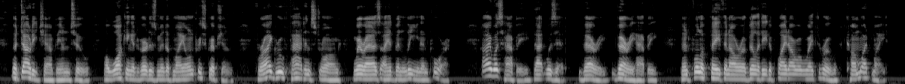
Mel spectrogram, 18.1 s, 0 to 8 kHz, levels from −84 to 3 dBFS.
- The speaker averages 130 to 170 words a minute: Yes, average, 160 wpm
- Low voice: Yes, low, 115 Hz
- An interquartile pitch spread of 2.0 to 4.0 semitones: No, average, 4.4 semitones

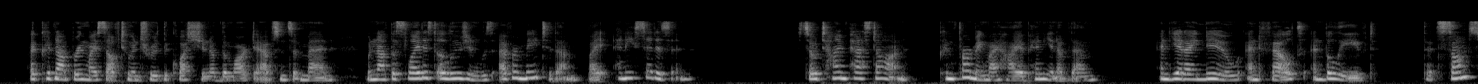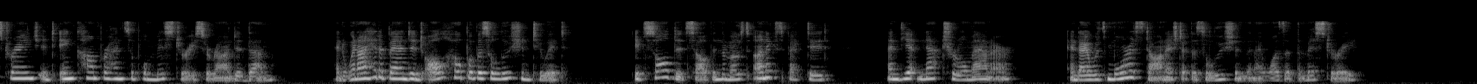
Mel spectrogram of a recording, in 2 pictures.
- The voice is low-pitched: No, very high, 255 Hz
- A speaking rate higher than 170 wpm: Yes, average, 185 wpm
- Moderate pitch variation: Yes, average, 3.2 semitones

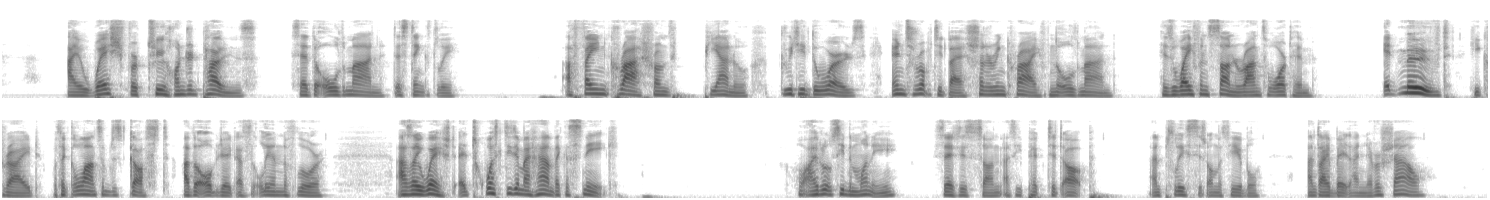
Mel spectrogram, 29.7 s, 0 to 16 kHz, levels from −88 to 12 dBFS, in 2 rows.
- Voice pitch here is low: Yes, low, 130 Hz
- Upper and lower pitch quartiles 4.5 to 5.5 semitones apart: Yes, average, 4.8 semitones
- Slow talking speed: No, average, 185 wpm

